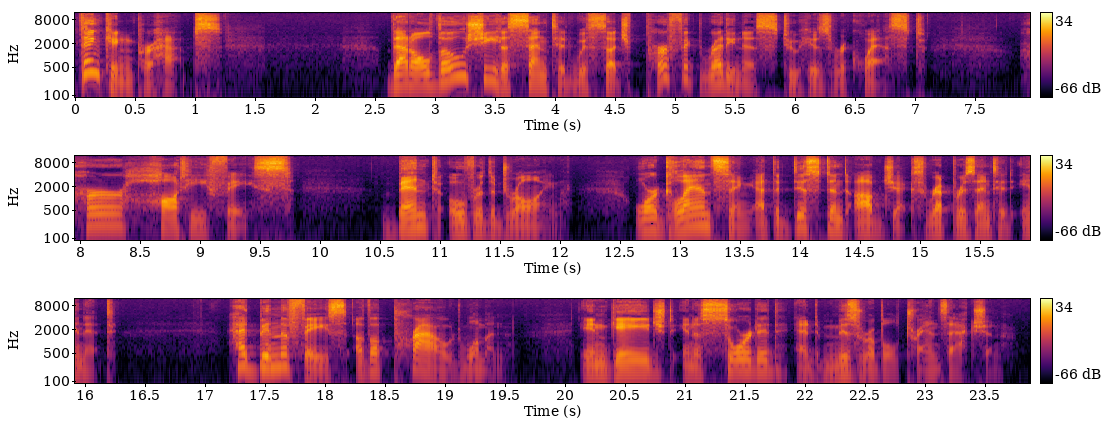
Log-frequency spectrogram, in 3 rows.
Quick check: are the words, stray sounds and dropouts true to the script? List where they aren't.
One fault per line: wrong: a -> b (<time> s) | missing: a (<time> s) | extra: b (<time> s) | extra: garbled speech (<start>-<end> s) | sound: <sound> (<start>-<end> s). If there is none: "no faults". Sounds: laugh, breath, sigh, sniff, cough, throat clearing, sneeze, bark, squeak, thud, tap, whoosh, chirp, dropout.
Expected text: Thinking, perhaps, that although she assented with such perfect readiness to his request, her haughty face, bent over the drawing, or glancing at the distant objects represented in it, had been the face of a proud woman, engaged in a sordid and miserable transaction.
no faults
